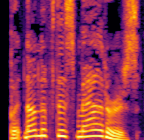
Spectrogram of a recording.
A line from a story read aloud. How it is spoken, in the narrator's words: I exclaimed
